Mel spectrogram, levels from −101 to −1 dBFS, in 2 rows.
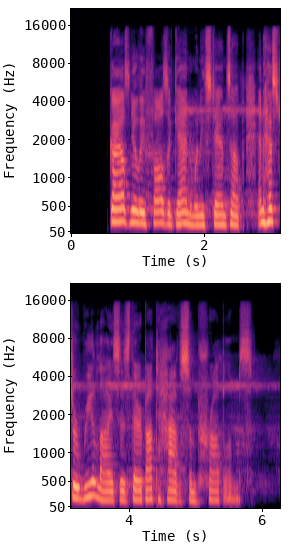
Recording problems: echo of what is said; faint; throughout; 500 ms later, 20 dB below the speech

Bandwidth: 15 kHz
